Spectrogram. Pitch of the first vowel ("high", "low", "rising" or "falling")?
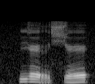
falling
